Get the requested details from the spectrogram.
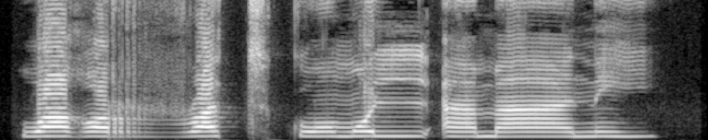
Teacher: کلمت الامانیوں میں یا پہ تشدید ہے تو ہم 2 حرف کے برابر یا کو پڑھیں گے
